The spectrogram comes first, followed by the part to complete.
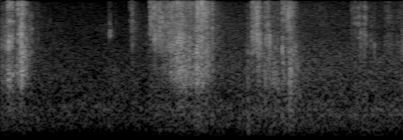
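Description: Faint rustle of thin Bible pages being turned by hand while looking up a passage, a few brief papery swishes in the middle of the pause.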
